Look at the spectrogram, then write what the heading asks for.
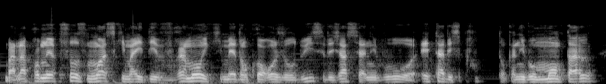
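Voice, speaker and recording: Earnest man from Portugal, husky voice. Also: mid-range voice, quick pace, a bit bright, muffled recording, faint music behind. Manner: earnest, repeats words, many fillers. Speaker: real estate investor guest. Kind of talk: interview answers.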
